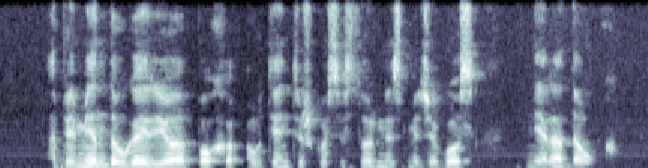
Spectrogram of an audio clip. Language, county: Lithuanian, Kaunas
